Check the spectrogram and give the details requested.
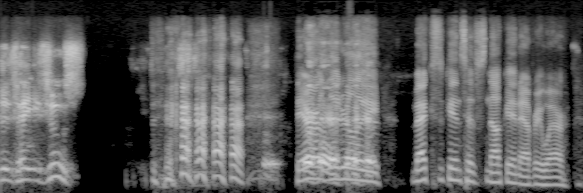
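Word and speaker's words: Jesús: right he was from the bronx the correct pronunciation is hey zeus mexicans have snuck in everywhere every single place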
